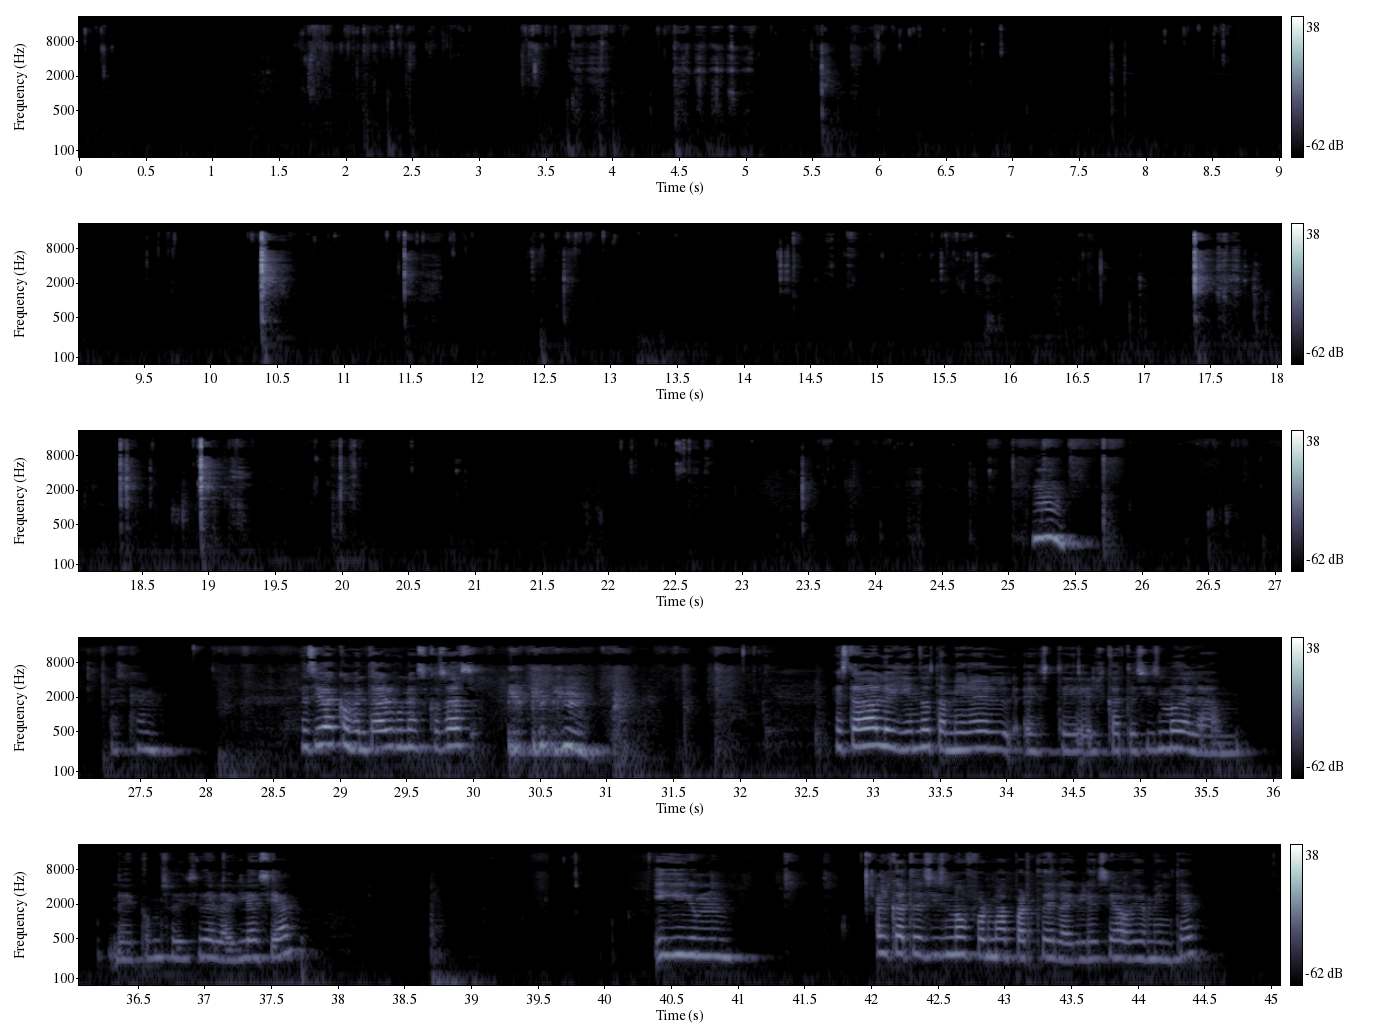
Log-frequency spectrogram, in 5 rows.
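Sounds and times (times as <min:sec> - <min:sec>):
person chewing: 0:01.4 - 0:13.2, 0:14.0 - 0:25.9.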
